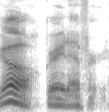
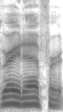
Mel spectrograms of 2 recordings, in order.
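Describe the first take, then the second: First: It is said in a mocking, sarcastic tone. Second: It is said in a plain, sincere tone. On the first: The effort is being mocked after a win. "that sarcastic, trolling way" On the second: The effort is genuinely admired. "as in putting forth a great deal of yourself"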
